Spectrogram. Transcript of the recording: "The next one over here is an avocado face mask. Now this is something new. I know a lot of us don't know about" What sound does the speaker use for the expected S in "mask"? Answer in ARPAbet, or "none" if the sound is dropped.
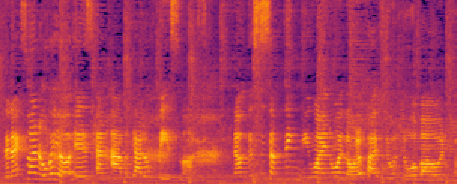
none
